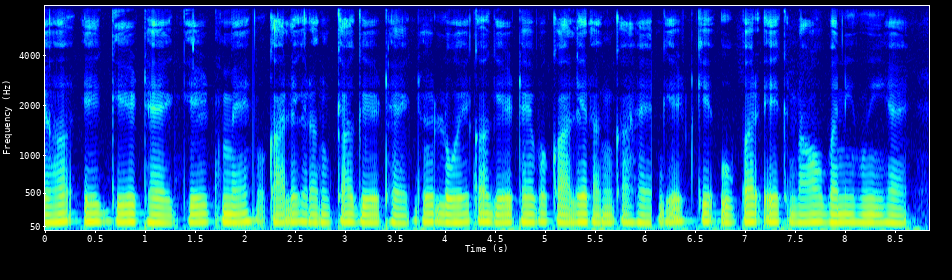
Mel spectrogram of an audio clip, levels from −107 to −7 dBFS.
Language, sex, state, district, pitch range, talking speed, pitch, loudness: Hindi, male, Jharkhand, Jamtara, 105-115 Hz, 195 wpm, 110 Hz, -49 LUFS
